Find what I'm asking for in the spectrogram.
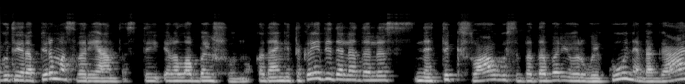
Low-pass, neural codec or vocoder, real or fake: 14.4 kHz; none; real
